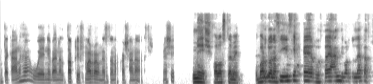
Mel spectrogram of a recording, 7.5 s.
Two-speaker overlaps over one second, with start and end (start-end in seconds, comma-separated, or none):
none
